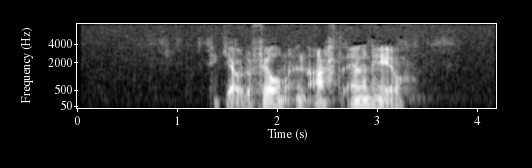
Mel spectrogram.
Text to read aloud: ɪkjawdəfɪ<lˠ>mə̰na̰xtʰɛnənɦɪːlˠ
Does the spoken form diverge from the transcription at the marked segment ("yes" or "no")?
no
